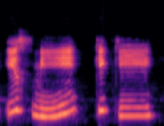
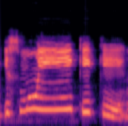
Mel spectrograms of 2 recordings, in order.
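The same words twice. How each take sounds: First: Slow careful "ismi Kiki" with clear i; teacher carefully gives the right "ismi Kiki"; correct form. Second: High, slow, drawn-out wrong ismui; mock wrong "Ismui Kiki" stretched out slowly; wrong form. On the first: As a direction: say "ismi" as ISS-mee, slowly and deliberately. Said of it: "Nggak, tapi". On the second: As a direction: say "Ismui Kiki" slowly and high, vowels u-i run together as the mistake. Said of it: "kalian nggak mungkin ngomong". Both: Shown as a demonstration.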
